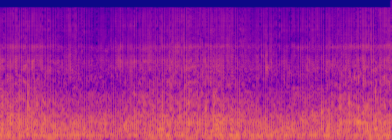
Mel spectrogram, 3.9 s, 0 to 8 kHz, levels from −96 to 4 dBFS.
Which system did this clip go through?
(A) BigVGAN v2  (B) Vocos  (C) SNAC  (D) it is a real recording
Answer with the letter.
A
